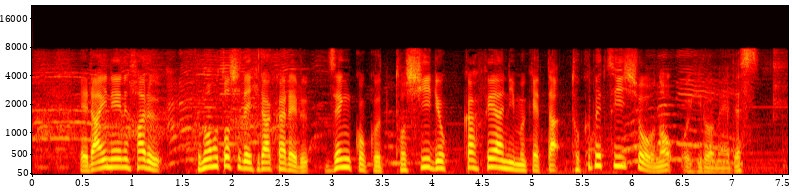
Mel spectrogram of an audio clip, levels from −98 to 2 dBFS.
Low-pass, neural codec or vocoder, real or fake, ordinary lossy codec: none; none; real; none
